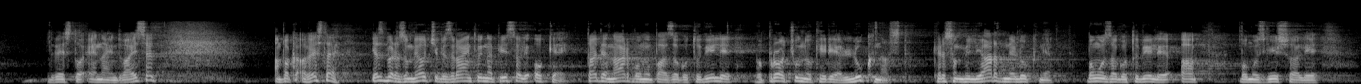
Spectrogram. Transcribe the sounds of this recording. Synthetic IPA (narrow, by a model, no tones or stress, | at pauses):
d̪ʋeːst̪ɔʔɛːnaind̪ʋajsɛt̪ | ampaka̰ʋeːst̪ɛjɛəs̚biɾazumewt͡ʃɛbizɾaːjɛnt̪ud̪inapiːsaliʔokɛjt̪aːd̪ɛnaɾbomɔpazaɡɔt̪ɔʋiːliʋəpɾɔɾat͡ʃuːnʊkeɾjɛluknɔst̪ | keɾsɔmiljaɾd̪nɛluknjɛ | bomɔzaɡɔt̪ɔʋiːliabomɔzʋiːʃali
